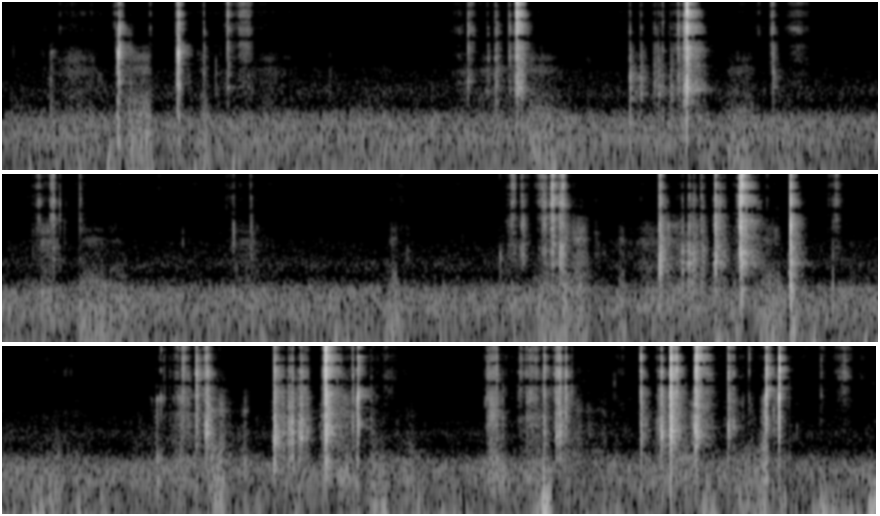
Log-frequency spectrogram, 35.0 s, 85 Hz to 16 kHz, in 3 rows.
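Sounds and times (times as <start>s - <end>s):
rifle reloading clicks: 6.2s - 7.0s, 8.4s - 9.5s, 18.4s - 19.3s, 20.4s - 22.4s, 25.6s - 26.2s, 27.0s - 28.3s, 29.8s - 31.0s, 31.8s - 33.9s.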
